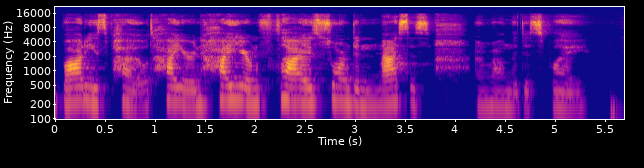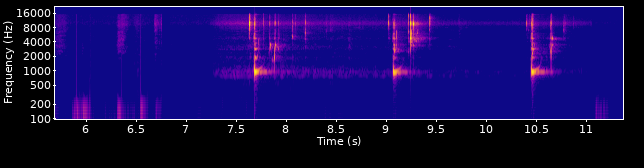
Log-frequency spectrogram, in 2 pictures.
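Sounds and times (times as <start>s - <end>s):
speech: 0.0s - 5.7s
liquid dripping with a ringing plink: 7.6s - 9.5s, 10.4s - 10.8s.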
